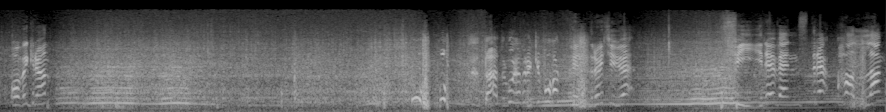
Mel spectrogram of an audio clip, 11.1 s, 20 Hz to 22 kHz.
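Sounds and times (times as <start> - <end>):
car engine inside cabin: 0.0 - 11.0
tyre noise on snowy road: 0.0 - 11.0.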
